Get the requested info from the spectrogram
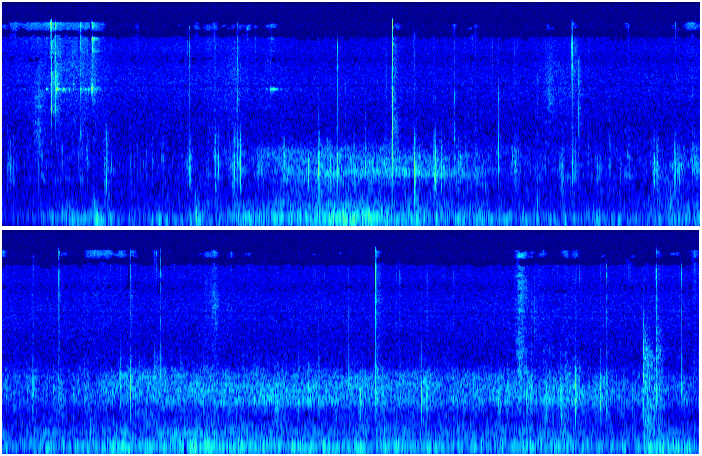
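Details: Pet white mini lop rabbits chewing their food: irregular crunchy clicks and cracks, sometimes in quick bursts, against a constant low rumble indoors.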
